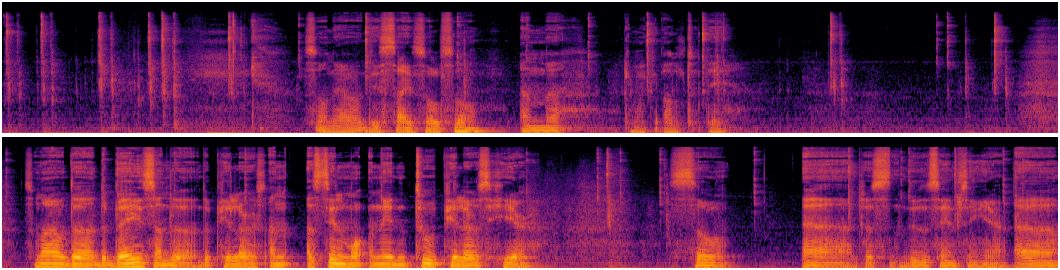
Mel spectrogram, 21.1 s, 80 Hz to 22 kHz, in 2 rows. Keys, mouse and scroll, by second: 2.2 Tab, 2.9 middle click, 3.8 shift+middle click, 5.2 middle click, 7.0 alt+d, 9.9 Tab, 10.6 middle click, 11.8 shift+middle click, 12.2 middle click, 13.7 middle click, 15.7 middle click, 16.7 shift+middle click, 17.3 middle click, 19.0 Tab, 19.5 click, 20.1 shift+middle click, 20.8 middle click.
